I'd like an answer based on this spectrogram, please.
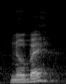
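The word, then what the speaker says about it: nube: her cloud in Spanish which is nobe which is spelled U be uh but I didn't want my dog to be called Noob so we uh I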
